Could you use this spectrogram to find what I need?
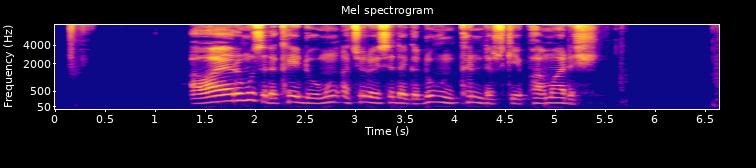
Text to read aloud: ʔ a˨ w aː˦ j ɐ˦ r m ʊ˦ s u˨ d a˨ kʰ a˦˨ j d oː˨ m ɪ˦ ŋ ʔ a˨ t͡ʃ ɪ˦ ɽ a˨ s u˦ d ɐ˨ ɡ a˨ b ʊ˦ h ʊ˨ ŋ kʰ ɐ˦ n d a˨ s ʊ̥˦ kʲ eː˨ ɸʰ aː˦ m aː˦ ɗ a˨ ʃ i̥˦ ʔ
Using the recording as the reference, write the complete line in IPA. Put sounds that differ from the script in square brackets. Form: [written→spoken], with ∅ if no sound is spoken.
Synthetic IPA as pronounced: ʔ a˨ w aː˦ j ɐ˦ r m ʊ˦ s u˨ d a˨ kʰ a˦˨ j d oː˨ m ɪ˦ ŋ ʔ a˨ t͡ʃ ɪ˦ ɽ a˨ s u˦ d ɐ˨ ɡ a˨ [b→d] ʊ˦ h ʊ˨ ŋ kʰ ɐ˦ n d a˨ s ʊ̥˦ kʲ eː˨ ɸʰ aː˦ m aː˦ [ɗ→d] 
